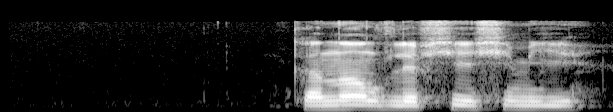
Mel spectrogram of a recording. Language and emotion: Russian, neutral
